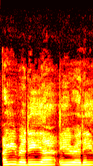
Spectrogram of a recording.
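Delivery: dominant, commanding, take-charge, in-control voice. Retelling what a friend says while being filmed: imitating a friend's dominant alter ego. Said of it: "she turns into this, like, completely different person when she straps".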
